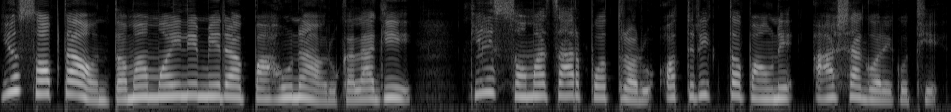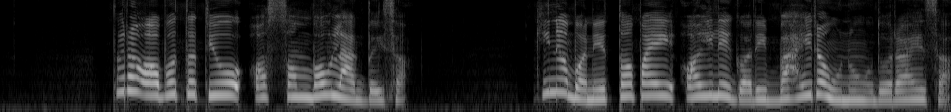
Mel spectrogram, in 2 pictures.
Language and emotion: Nepali, sad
